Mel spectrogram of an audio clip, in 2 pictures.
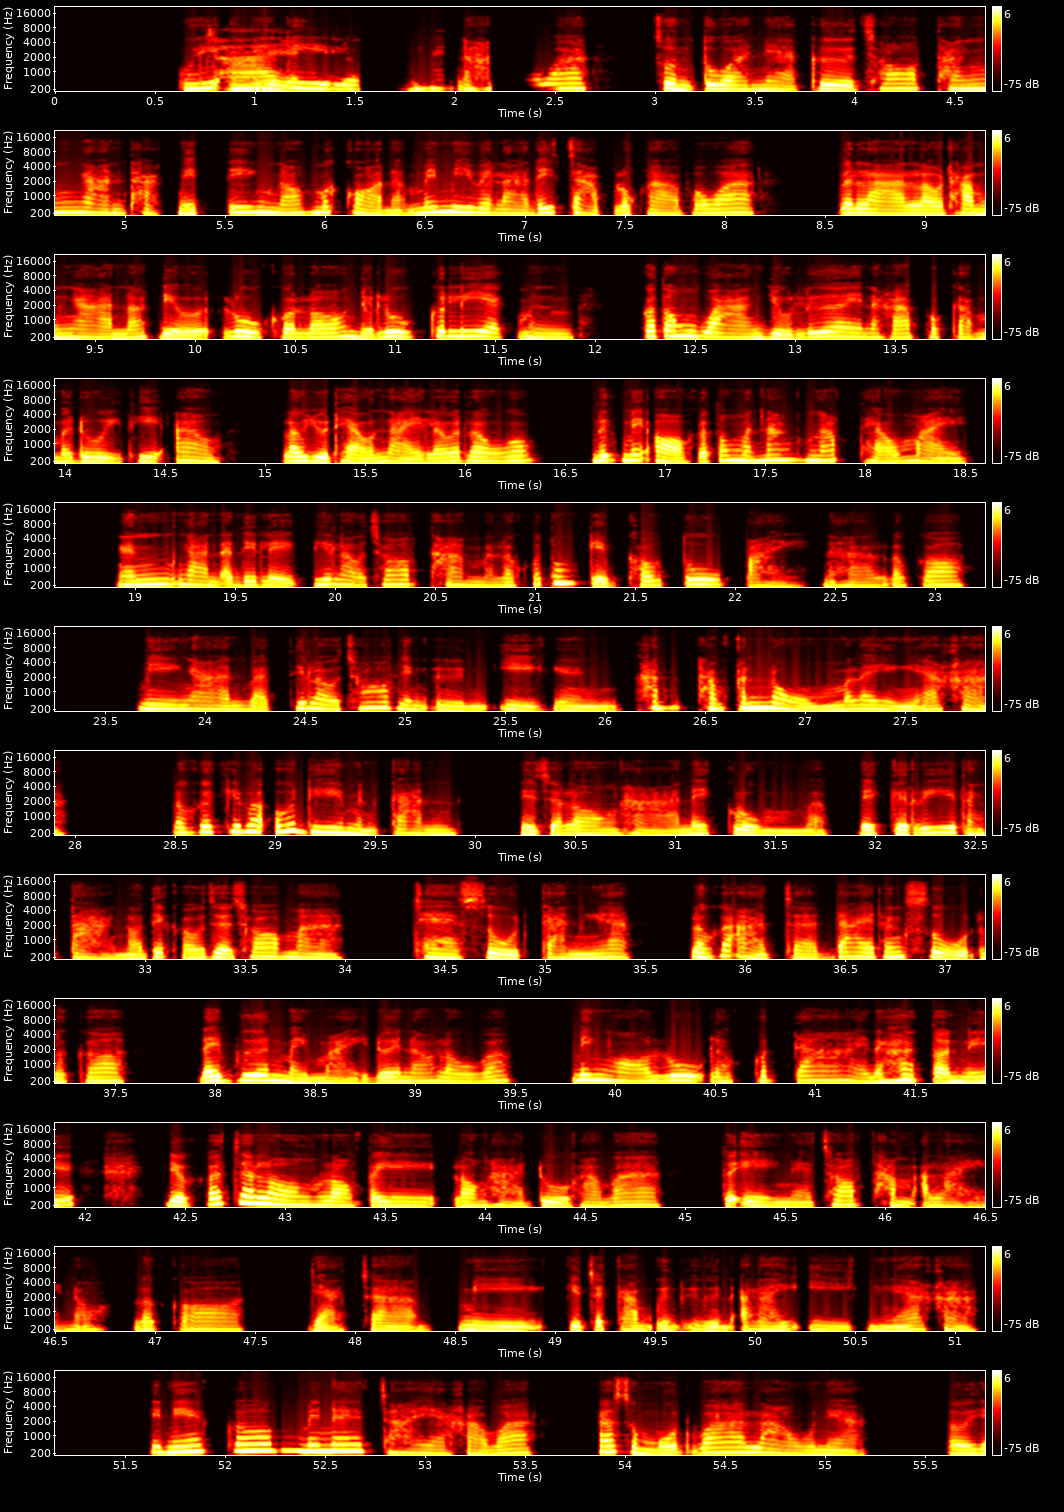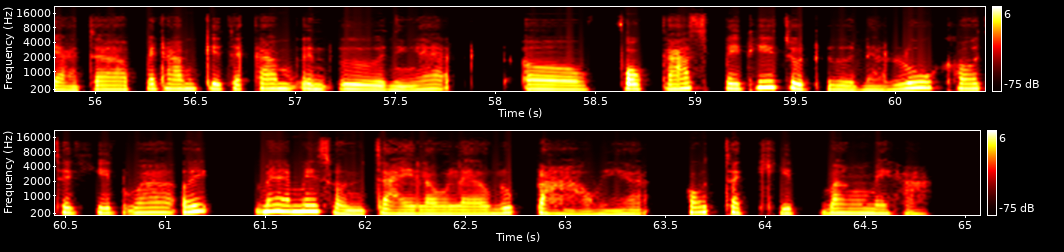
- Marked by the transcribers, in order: unintelligible speech; other background noise; tapping; laughing while speaking: "นะคะ"
- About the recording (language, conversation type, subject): Thai, advice, คุณรับมือกับความรู้สึกว่างเปล่าและไม่มีเป้าหมายหลังจากลูกโตแล้วอย่างไร?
